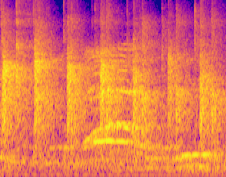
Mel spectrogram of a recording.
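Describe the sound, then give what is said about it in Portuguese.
Congregation clapping hands in praise at a church service, a steady rhythmic beat of roughly three claps per second, with a voice sounding over the middle. “Quem está com as mãos desocupadas, aplaudam ao Senhor.”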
